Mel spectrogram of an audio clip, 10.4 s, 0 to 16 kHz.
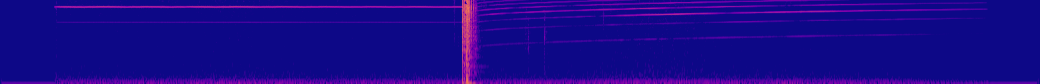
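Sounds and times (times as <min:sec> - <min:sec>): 
photo camera flash charging: 0:00.6 - 0:09.9
photo camera click: 0:04.5 - 0:09.5.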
